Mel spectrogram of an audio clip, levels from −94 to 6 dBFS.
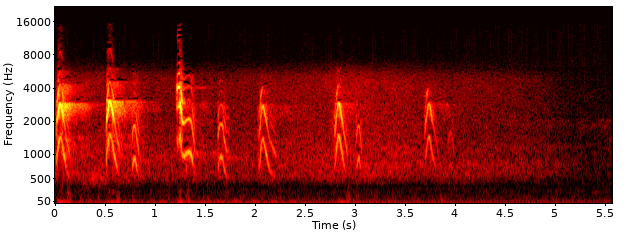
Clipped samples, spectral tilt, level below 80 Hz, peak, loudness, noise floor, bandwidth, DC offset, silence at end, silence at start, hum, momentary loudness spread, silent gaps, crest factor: under 0.1%; 4.5 dB/octave; -72 dBFS; -4 dBFS; -17 LUFS; -69 dBFS; 14.5 kHz; under 0.1%; 1.8 s; 0 s; none; 27 LU; none; 22 dB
